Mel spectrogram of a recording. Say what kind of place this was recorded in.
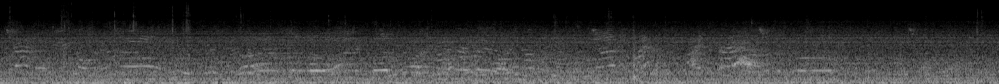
residential area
